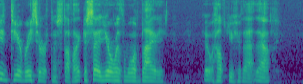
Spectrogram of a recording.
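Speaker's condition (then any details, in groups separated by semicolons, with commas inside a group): Ataxia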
